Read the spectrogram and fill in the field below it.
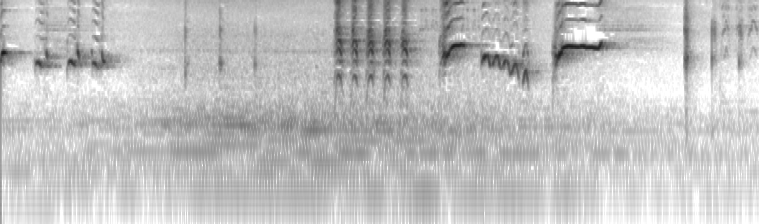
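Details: Green leafbird lure call for trapping: a few soft whistles, a gap with a low murmur, then scratchy bursts and clear sweeping whistles that rise and then drop, ending with thin faint notes.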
